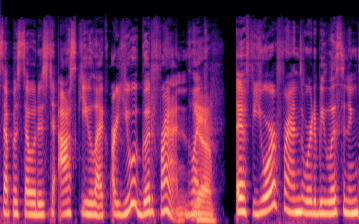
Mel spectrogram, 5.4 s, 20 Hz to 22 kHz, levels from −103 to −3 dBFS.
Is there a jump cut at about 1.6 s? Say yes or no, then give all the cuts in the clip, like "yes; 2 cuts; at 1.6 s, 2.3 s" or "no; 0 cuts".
yes; 1 cut; at 1.6 s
